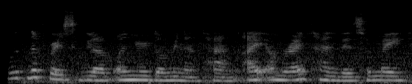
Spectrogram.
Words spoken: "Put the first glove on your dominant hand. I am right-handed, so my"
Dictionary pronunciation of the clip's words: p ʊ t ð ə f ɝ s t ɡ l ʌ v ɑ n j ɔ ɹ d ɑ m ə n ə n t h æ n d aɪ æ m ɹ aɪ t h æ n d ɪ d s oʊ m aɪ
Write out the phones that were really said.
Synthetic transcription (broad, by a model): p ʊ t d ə f ɝ s t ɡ l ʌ b ɑ n j ɔ ɹ d ɑ m ə n ə n t h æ n d aɪ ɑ m ɹ aɪ t h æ n d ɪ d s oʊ m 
